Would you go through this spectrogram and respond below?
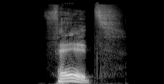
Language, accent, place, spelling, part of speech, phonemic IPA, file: German, Germany, Berlin, Felds, noun, /fɛlts/, De-Felds.ogg
- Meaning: genitive singular of Feld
